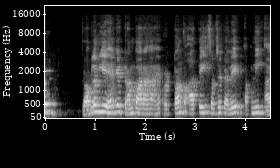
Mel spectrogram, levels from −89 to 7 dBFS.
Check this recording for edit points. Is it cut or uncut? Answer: uncut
